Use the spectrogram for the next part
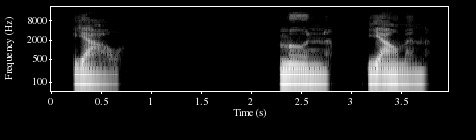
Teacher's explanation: Emphasize yeo and keep mun light.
